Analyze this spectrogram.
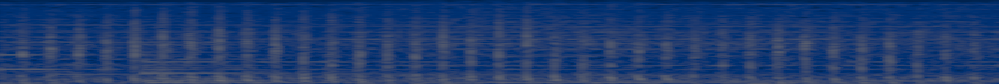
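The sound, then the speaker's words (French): A helicopter that has landed on the race track to take Ayrton Senna, carried on a stretcher, to hospital in Bologna; its rotor thumps steadily and loudly, its rapid rhythmic chopping continuous throughout, with a broad engine roar underneath and no voices. “Le Brésilien est transporté sur une civière vers l'hélicoptère qui s'est posé sur la piste.”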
